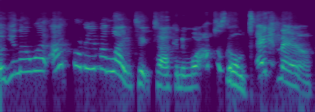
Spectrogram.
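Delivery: mock president. Comic imagining the president dropping TikTok, high and flippant. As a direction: toss it off like a careless boss. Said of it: "Or the president go".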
